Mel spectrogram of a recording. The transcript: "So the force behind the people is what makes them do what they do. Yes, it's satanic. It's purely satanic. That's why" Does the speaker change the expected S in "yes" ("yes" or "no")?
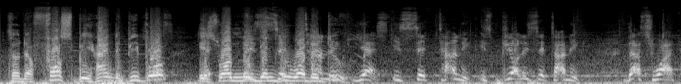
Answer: no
